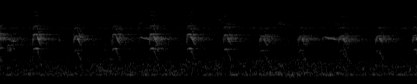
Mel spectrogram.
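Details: Adult Paradise jacamar (Galbula dea dea), sex undetermined, singing near the Comte (Oyak) river, French Guiana, 8 November 2023 at 11:00, recorded on a Panasonic FZ300; faint, high, sharp notes repeated steadily about every 0.4 seconds over a hissing background.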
